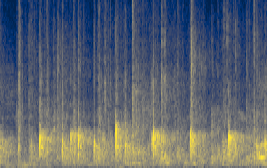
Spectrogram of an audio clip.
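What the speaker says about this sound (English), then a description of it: "Please, can we give them a round of applause?" Audience applause at a university engineering class reunion dinner in a hotel banquet hall, a fairly steady patter of clapping with rhythmic louder bursts and some murmuring voices underneath.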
